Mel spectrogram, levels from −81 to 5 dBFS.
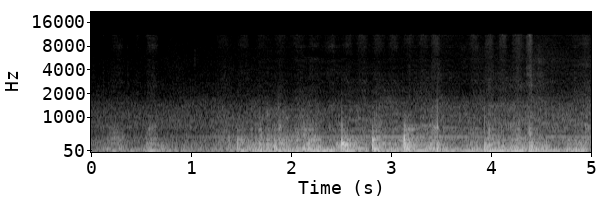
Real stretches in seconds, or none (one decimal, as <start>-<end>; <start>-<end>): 0.0-1.7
